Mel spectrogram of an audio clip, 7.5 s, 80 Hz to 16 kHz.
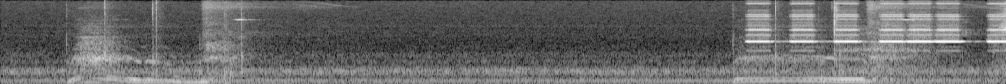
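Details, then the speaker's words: CareFusion ventilator in PRVC mode, with the volume limited alarm deliberately triggered: alarm tones over the machine's steady hum, sounding because more than 35 of pressure is needed to deliver the set 500 mL volume; a high pressure alarm also sounded. "there is my volume limited alarm there's also a high pressure alarm that I didn't mean to do also but my volume limited alarm is gone"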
